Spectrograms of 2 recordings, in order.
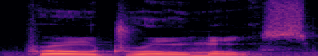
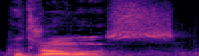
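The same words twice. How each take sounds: First: Prodromos drawn out very slowly, each syllable savored; savoring the name. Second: Said in the usual way. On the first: Shown as a demonstration. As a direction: roll Prodromos out slowly like a grand title. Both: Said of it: "Sounds good, doesn't it?".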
